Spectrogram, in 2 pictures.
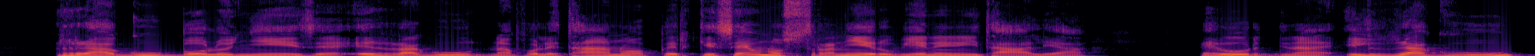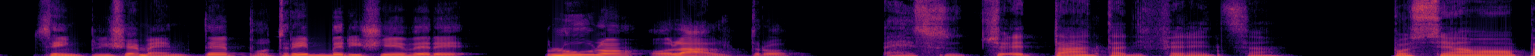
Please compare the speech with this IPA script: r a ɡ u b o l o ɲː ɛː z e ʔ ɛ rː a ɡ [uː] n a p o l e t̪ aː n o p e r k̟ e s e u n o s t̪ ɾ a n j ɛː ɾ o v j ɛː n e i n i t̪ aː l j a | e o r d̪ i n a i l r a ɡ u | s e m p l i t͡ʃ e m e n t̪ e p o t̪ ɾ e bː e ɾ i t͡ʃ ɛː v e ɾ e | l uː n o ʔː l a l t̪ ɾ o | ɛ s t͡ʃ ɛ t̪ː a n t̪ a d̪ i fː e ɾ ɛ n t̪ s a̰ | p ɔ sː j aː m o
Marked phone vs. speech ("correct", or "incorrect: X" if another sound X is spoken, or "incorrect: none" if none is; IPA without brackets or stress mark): incorrect: u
